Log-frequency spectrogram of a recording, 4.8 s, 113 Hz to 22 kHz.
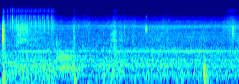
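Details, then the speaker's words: Benivan 120 campervan with a newly replaced Shurflo habitation water pump (the old one failed from frost damage), priming the cold and hot taps: a quiet, steady hum with a few clicks. The pump runs normally. "That's the hot water system and the cold water system primed. That seems to be okay."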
